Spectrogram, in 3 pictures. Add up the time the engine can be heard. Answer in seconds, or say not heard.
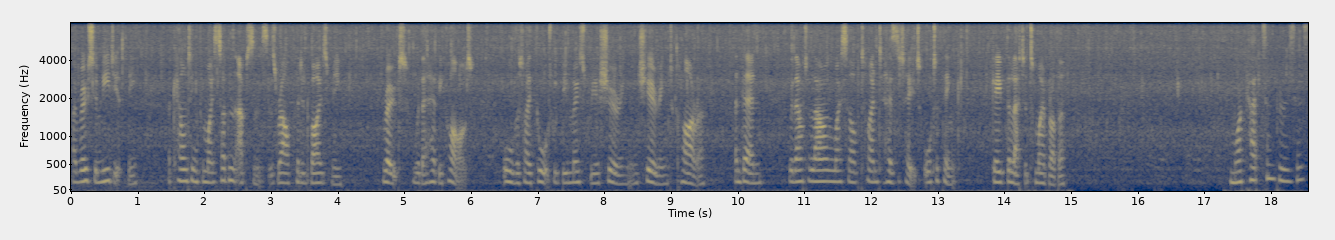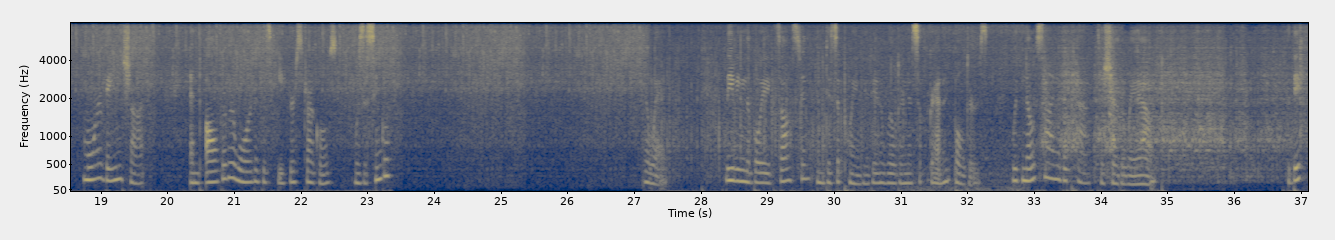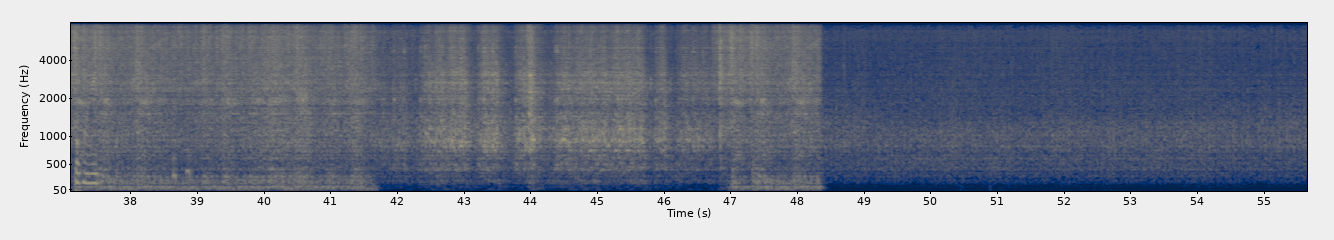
15 s.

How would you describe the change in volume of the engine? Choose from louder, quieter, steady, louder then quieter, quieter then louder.
steady.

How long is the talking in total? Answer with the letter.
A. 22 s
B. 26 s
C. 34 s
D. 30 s
D.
